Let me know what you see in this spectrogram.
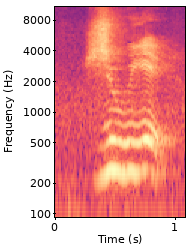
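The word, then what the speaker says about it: juillet: as Juan you went July is pronounced as Juliet August is pronounced as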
